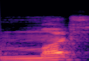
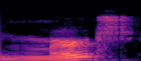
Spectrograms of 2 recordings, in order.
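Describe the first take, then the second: First: It is said plainly with no added R. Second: It is said with an extra R sound. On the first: "instead of much" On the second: "they'll say merch"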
